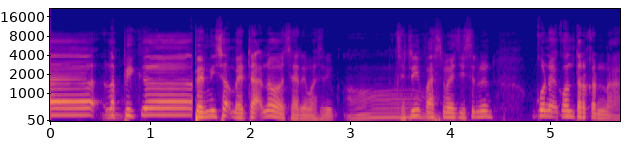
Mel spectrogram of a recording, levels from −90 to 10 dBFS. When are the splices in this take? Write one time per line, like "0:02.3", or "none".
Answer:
none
